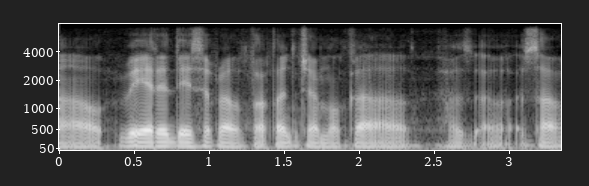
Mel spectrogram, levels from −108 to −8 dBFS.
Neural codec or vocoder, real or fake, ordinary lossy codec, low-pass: autoencoder, 22.05 kHz, a latent of 192 numbers a frame, VITS, trained on many speakers; fake; Opus, 64 kbps; 7.2 kHz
